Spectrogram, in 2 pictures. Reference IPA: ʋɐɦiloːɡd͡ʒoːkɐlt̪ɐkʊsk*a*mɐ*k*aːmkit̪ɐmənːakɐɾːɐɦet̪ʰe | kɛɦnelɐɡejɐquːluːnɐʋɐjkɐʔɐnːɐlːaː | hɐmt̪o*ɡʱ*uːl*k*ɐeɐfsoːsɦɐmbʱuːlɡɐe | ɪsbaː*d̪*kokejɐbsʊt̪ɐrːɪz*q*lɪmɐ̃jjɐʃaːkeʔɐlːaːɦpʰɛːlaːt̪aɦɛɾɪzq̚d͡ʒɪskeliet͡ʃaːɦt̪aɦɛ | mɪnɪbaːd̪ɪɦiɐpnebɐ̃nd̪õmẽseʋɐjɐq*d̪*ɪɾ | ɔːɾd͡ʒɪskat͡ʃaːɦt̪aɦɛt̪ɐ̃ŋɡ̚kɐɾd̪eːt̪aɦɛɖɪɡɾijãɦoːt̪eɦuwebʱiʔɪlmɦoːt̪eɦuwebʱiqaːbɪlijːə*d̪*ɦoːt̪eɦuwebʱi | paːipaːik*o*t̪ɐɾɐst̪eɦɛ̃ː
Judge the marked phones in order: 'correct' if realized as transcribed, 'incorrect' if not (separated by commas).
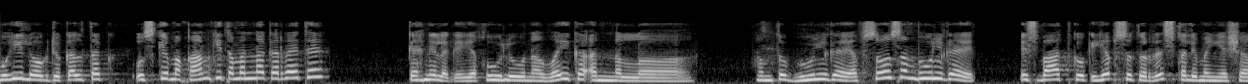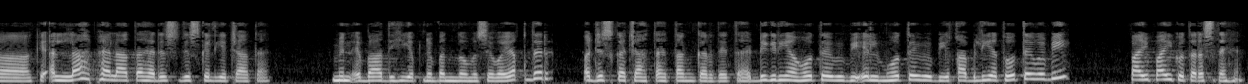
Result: incorrect, incorrect, incorrect, incorrect, incorrect, correct, correct, incorrect, correct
